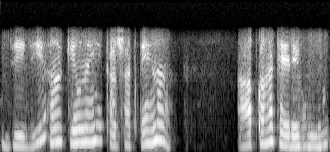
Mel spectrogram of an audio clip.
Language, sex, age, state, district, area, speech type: Hindi, female, 30-45, Madhya Pradesh, Seoni, urban, conversation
